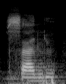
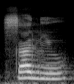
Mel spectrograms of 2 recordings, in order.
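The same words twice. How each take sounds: First: Said in the usual way. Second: Raised, louder opening salut; bright greeting. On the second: Shown as a demonstration. Teacher demonstrating the greeting before its reply, bright and raised. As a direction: call out the first salut high and bright. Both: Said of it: "the response to salut is salut".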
